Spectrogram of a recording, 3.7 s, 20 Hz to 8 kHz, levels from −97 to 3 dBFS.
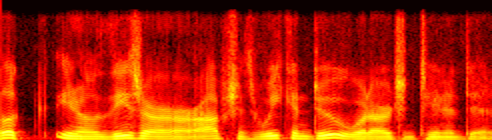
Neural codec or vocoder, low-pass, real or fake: none; 7.2 kHz; real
